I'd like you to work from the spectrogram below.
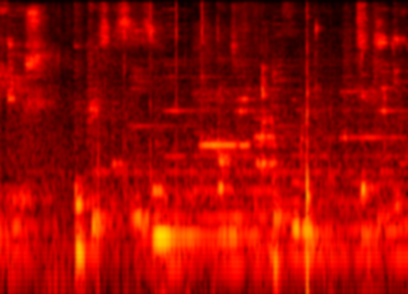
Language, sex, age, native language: Icelandic, female, 50-59, Icelandic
